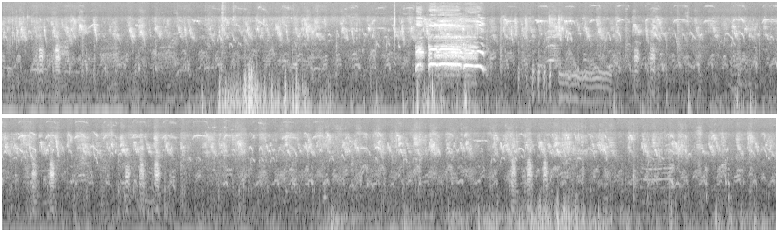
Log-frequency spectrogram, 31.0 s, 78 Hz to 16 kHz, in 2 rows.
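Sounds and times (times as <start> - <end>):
chickens clucking: 0.0 - 30.9
rooster crowing: 8.2 - 9.8.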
